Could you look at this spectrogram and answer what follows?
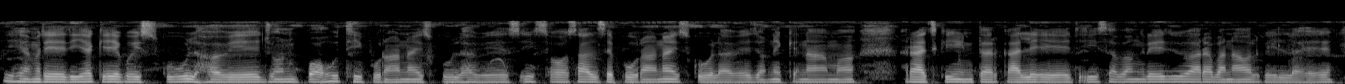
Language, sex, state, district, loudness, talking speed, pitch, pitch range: Bhojpuri, male, Uttar Pradesh, Deoria, -28 LUFS, 145 wpm, 115 Hz, 110-120 Hz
